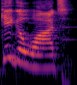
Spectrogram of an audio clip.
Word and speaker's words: Gigawatt: Spelled like Gigawatt, but pronounced like how Doc Brown says it in Back to the Future.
